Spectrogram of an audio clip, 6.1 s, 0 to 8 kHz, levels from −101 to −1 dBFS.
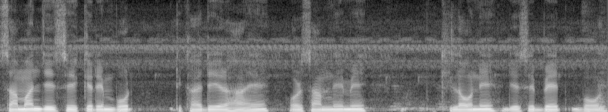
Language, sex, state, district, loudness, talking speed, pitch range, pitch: Hindi, male, Arunachal Pradesh, Lower Dibang Valley, -16 LUFS, 155 wpm, 105-115 Hz, 110 Hz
